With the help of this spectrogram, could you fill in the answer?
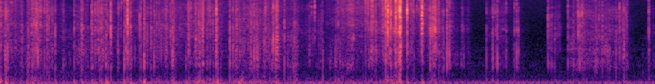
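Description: A small crumpled ball of aluminum foil held in the fingers is scratched, squeezed and crinkled with long nails. The result is a dense run of bright, sharp crinkles and crackles with a low thumpy undertone, peaking in a louder crunchy burst near the three-second mark before settling into softer crinkling.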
